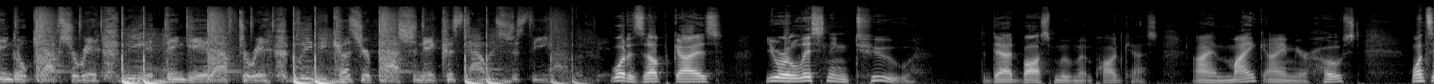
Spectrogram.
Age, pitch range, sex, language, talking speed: 20-39, 100-135 Hz, male, English, 135 wpm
